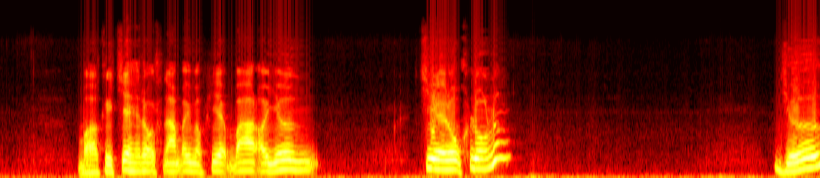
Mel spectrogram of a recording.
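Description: An elderly man speaks calmly and slowly, close to a microphone, with pauses.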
